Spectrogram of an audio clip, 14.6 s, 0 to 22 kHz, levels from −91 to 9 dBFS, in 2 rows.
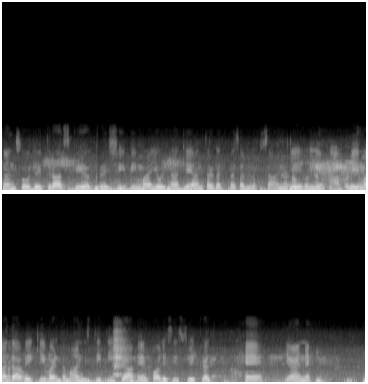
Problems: constant background noise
